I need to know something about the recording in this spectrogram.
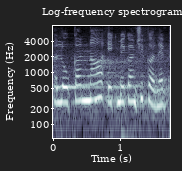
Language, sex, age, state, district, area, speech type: Marathi, female, 18-30, Maharashtra, Mumbai Suburban, urban, spontaneous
